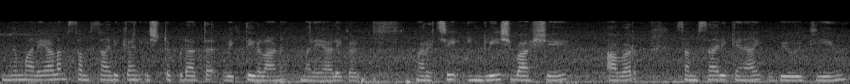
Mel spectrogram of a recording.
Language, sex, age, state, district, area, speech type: Malayalam, female, 18-30, Kerala, Wayanad, rural, spontaneous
